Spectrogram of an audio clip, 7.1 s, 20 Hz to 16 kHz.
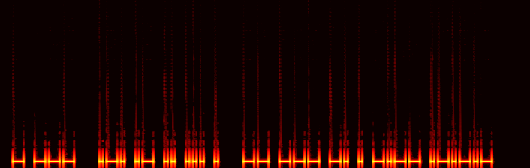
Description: Morse code, heard as a keyed tone, about 25 wpm, 700 Hz. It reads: TO RAISE MONEY.
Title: Sentences from Top 1400 Words 25wpm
